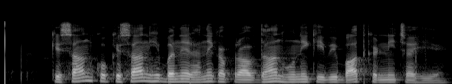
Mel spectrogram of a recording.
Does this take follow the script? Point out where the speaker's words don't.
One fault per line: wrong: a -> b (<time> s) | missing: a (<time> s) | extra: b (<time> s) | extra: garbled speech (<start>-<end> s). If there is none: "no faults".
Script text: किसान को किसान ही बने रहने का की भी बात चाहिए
extra: प्रावधान होने (2.2 s)
extra: करनी (3.6 s)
